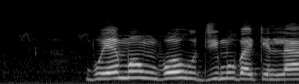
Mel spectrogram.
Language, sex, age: Southern Sotho, female, 24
